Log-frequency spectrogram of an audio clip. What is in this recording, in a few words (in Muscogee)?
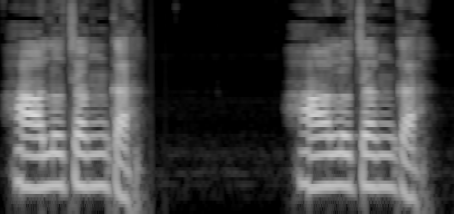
"halocvnkv", Muscogee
